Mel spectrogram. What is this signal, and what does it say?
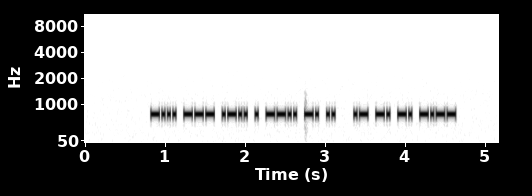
Morse code (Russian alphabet), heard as a keyed tone, machine-sent, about 35 wpm, 740 Hz. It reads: БОЛЕЗНИ АННЫ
